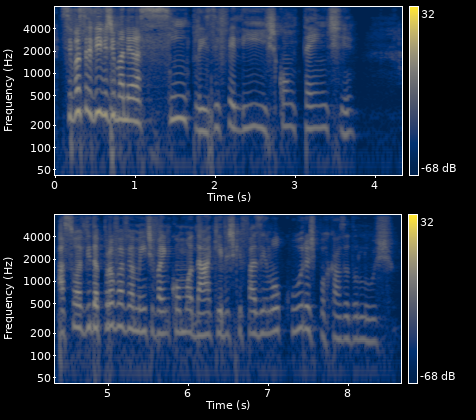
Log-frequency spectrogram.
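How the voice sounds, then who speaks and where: A woman with a Brazilian Portuguese accent preaching a sermon in a church, telling stories in a lively way with playful quoted voices. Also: mid-range voice, normal speed, creaky. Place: church hall.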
